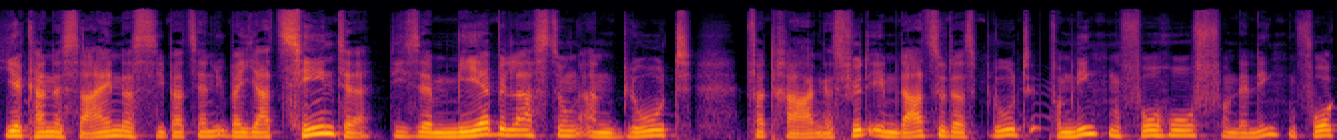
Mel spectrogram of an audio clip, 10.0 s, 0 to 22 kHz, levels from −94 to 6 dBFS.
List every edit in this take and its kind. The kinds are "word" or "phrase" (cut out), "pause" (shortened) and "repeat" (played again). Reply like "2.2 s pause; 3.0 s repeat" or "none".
none

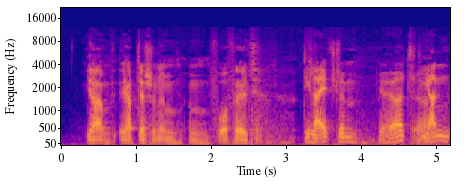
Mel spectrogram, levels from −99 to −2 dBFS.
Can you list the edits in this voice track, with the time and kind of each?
none

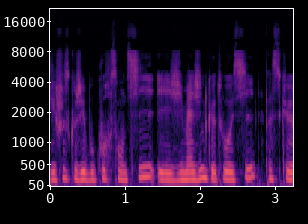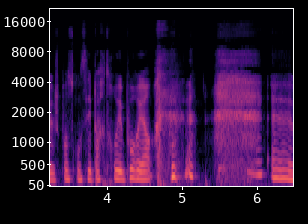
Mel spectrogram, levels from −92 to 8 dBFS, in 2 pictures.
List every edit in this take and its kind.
2.8 s pause

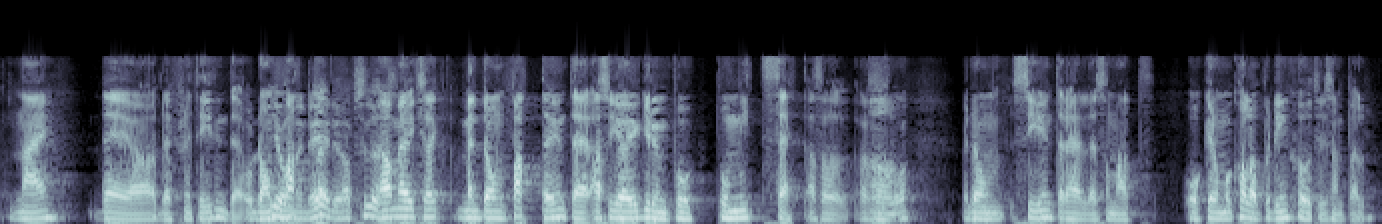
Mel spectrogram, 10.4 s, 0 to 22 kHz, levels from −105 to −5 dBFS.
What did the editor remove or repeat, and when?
none

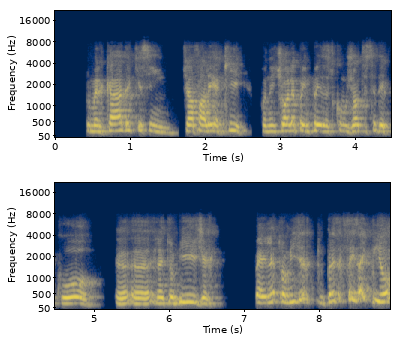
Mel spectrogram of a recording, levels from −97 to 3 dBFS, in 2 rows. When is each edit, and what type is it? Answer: 1.6 s pause; 2.6 s pause; 5.2 s pause

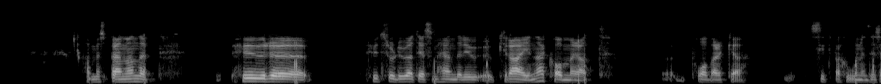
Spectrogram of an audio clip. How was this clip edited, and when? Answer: none

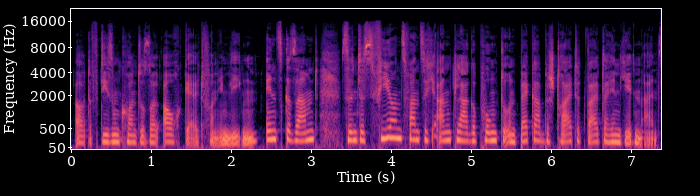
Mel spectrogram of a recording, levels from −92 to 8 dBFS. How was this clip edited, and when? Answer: 2.4 s pause

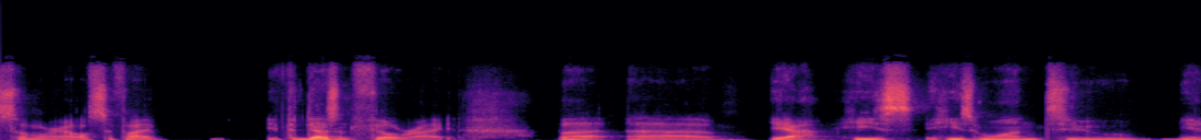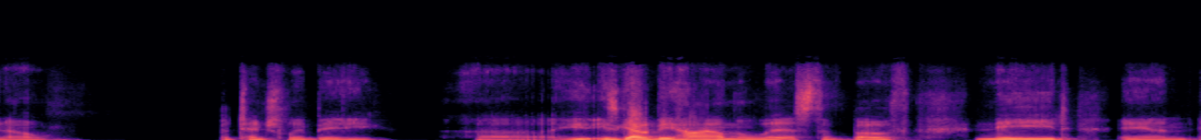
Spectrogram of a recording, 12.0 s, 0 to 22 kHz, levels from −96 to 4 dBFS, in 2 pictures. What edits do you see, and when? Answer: none

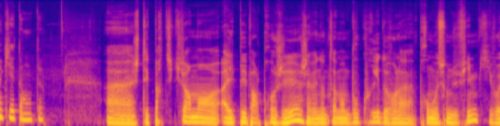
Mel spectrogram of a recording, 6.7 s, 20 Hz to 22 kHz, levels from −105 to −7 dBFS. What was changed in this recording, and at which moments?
none

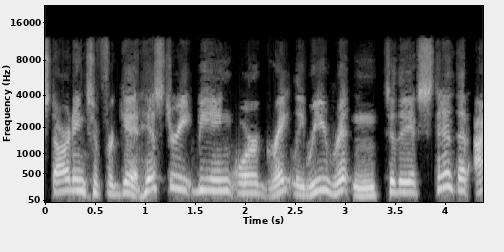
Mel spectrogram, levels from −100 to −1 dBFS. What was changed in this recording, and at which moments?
1.5 s phrase; 2.6 s word; 3.4 s pause

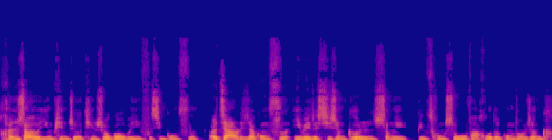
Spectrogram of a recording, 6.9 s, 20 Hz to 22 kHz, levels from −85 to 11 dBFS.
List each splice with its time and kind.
2.5 s pause

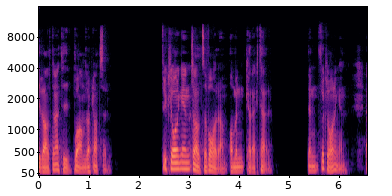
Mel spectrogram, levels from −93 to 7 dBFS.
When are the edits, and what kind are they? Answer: 3.1 s word; 4.1 s word; 5.6 s word

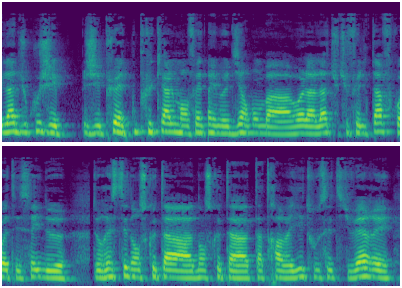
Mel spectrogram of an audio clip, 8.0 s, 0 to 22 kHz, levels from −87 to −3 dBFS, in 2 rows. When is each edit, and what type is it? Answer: 1.3 s word; 2.1 s word; 3.4 s word; 4.9 s pause

